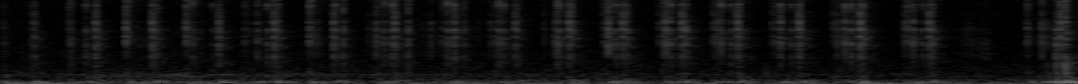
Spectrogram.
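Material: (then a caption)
Cardstock. Long matte black nails tap and scratch the top and edges of a stack of printed cardstock tarot cards lying on a cloth, making a quick run of dry, bright clicking taps over a soft low rumble. Near the end the cards are handled and fanned apart, giving a brief louder rustle.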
